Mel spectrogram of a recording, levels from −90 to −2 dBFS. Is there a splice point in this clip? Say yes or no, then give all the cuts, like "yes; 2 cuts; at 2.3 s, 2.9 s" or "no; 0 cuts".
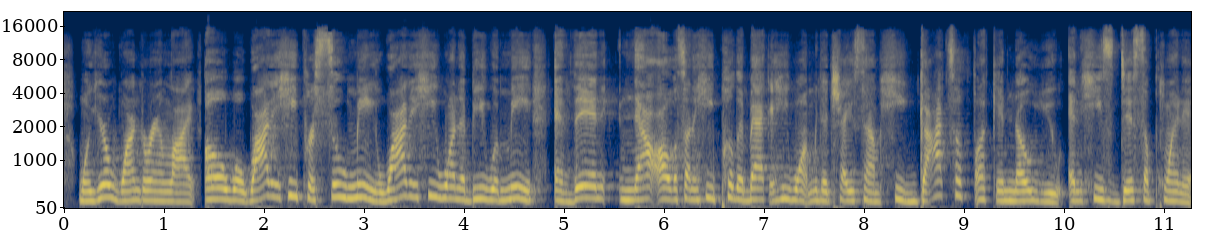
yes; 1 cut; at 8.3 s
